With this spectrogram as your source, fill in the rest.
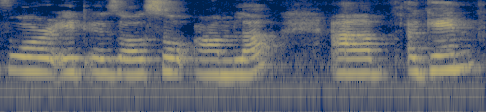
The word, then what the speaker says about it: amla: get out of these amlas amla is the indian name so it's spelled like a mla or as i said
